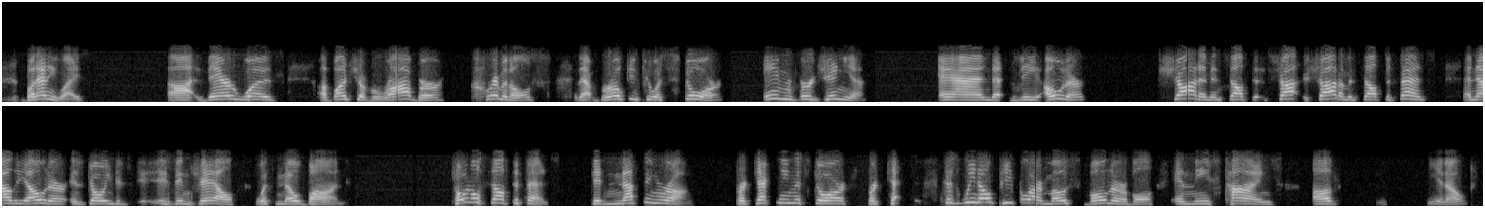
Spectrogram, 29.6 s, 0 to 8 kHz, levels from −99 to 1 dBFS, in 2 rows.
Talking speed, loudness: 135 wpm, -29 LUFS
